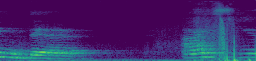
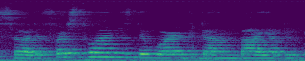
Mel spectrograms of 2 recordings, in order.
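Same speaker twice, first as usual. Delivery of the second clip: plain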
